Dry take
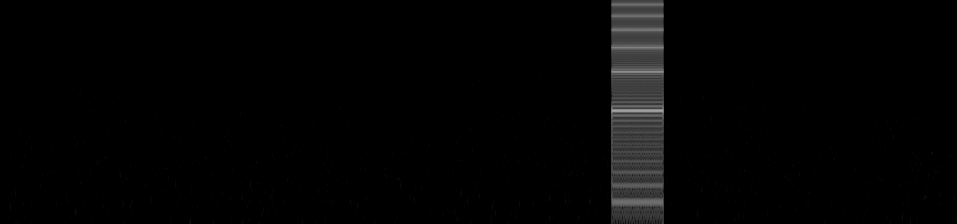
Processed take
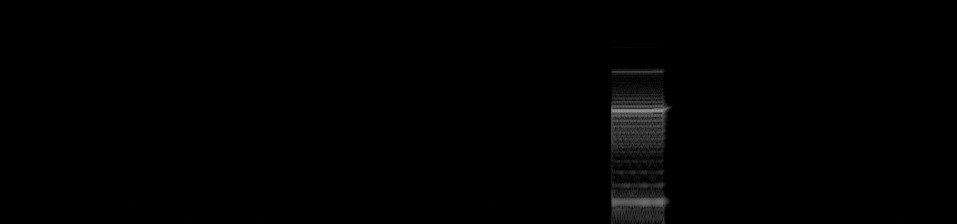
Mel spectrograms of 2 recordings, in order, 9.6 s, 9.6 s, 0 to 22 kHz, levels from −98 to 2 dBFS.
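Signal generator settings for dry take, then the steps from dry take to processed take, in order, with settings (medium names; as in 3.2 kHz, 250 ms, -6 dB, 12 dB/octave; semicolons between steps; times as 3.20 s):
tone saw 3.37 kHz -29 dBFS 0.51 s
low-pass 3.4 kHz 24 dB/octave; high-order bell 860 Hz -15 dB; flange 0.69 Hz, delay 7.4 ms, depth 7.2 ms, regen +49%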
